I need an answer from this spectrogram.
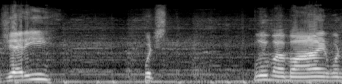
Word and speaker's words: Cedi: I did not know I've always called him steady but I guess it's pronounced jetty which blew my mind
